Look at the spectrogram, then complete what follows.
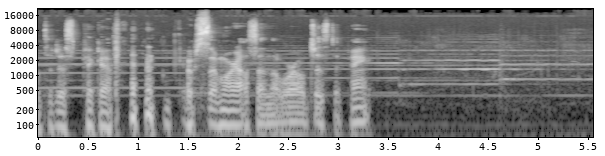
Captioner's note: chuckling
